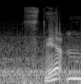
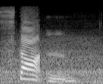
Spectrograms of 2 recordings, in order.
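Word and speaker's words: Staunton: you would pronounce it ston but that's that's that's how they know you're an out of towerer yeah they put the U in to confuse you yep and the uh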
